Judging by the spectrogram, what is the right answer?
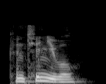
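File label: "continual" British; Space, the planets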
